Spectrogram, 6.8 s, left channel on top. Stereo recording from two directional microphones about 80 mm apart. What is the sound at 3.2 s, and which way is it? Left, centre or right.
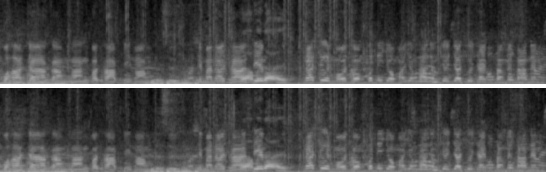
Speech, left.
